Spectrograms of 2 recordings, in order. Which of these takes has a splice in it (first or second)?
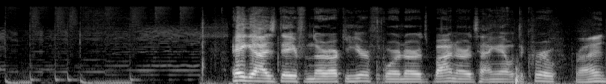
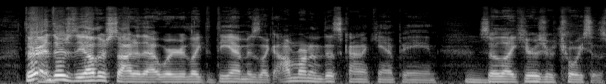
second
